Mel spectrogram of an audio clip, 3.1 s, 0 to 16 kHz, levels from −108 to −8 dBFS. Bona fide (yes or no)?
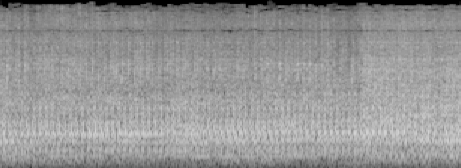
no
